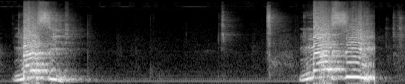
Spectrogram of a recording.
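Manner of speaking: calling out loudly. Calling for mercy, who then complains about the shouting; shouting a name. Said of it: "Why are you shouting my name like that?".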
